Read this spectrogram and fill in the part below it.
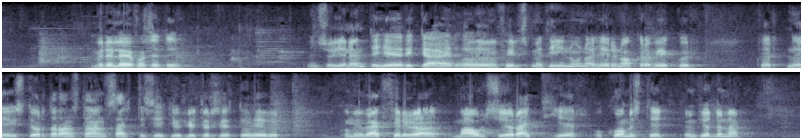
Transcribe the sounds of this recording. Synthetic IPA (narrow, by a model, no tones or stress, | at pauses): vɪɾɪlɛɣɪfɔrsɪt̪ɪ | ɛjnsɔɣjɛnɛmt̪ɪçɛːɾicaːjɾ̥θawhɛvʏmfɪlsmɛðθinunaçɛːɾinɔhkɾavɪːkʏɾ̥ | kʰvɛɾt̪nɪɣst̪jowɾt̪naɾanst̪aːhanːsajht̪ɪsjɛcɪl̥ʏːt̪ɛɾsɛrt̪ɔɣhɛvʏɾ̥ | kʰɔːmɪvɛɣfɪɾɪɾaðmaːwlsiarajt̪çɛːɾɔ̰ɣkʰɔːmɪst̪ʰɪlʏmfjœt̪lʏnaɾ̥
